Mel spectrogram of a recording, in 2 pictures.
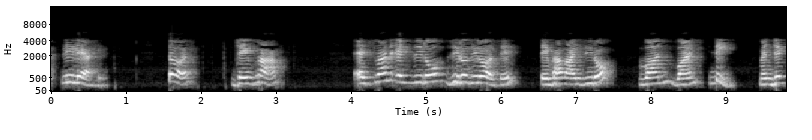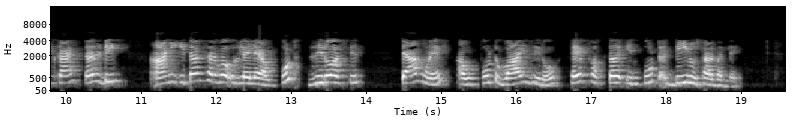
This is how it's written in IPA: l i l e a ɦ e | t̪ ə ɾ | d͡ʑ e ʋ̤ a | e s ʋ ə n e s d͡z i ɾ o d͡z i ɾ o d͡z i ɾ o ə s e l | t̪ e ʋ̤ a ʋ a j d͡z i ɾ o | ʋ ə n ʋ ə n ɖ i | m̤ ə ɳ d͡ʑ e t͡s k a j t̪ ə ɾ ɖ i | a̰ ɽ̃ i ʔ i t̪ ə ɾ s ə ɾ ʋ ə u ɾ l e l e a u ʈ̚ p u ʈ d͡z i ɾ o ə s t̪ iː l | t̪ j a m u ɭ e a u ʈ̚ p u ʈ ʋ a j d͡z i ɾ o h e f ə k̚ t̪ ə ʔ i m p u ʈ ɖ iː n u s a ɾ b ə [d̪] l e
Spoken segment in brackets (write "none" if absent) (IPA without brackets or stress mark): d̪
